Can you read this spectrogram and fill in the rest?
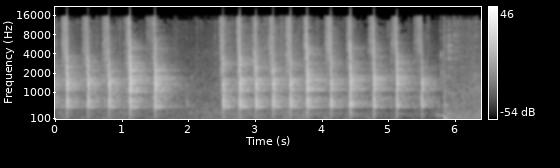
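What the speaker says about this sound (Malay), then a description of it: "next kita nak potong bawang Holland" A knife chops onions for fried onions on a cutting board in crisp, evenly spaced strokes, a quick run of about seven cuts, a short pause, then a faster burst of a dozen more, close and loud.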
